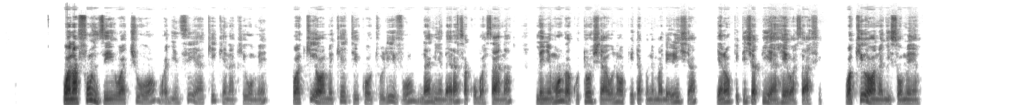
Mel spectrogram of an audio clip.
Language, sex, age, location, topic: Swahili, male, 25-35, Dar es Salaam, education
